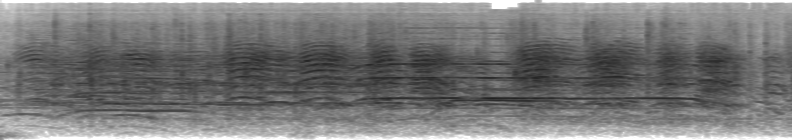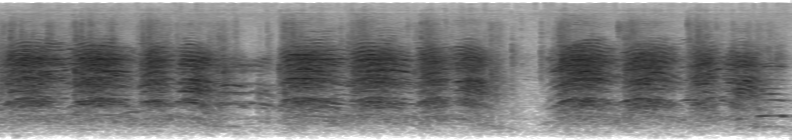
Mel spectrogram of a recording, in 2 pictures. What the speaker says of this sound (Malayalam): അവരെ കൈയടിച്ച് വെൽക്കം ചെയ്താട്ടെ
